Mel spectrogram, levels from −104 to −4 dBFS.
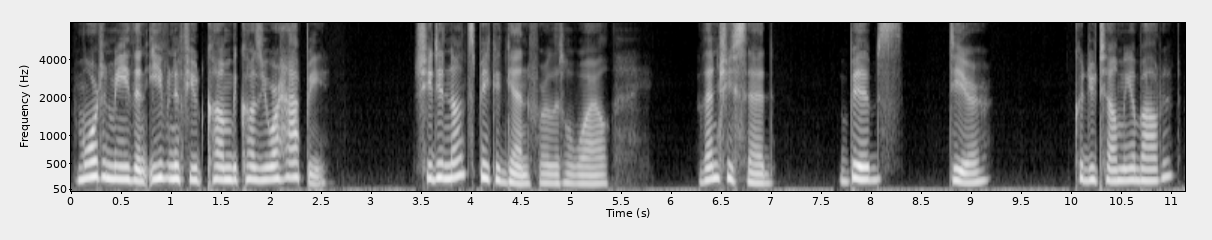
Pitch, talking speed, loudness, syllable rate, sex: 205 Hz, 165 wpm, -19 LUFS, 5.6 syllables/s, female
